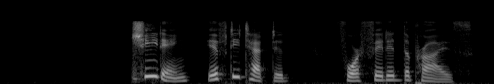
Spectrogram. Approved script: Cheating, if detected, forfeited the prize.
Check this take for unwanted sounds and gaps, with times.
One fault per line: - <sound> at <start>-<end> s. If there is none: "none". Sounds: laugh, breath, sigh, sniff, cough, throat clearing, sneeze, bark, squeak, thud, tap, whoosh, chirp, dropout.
none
